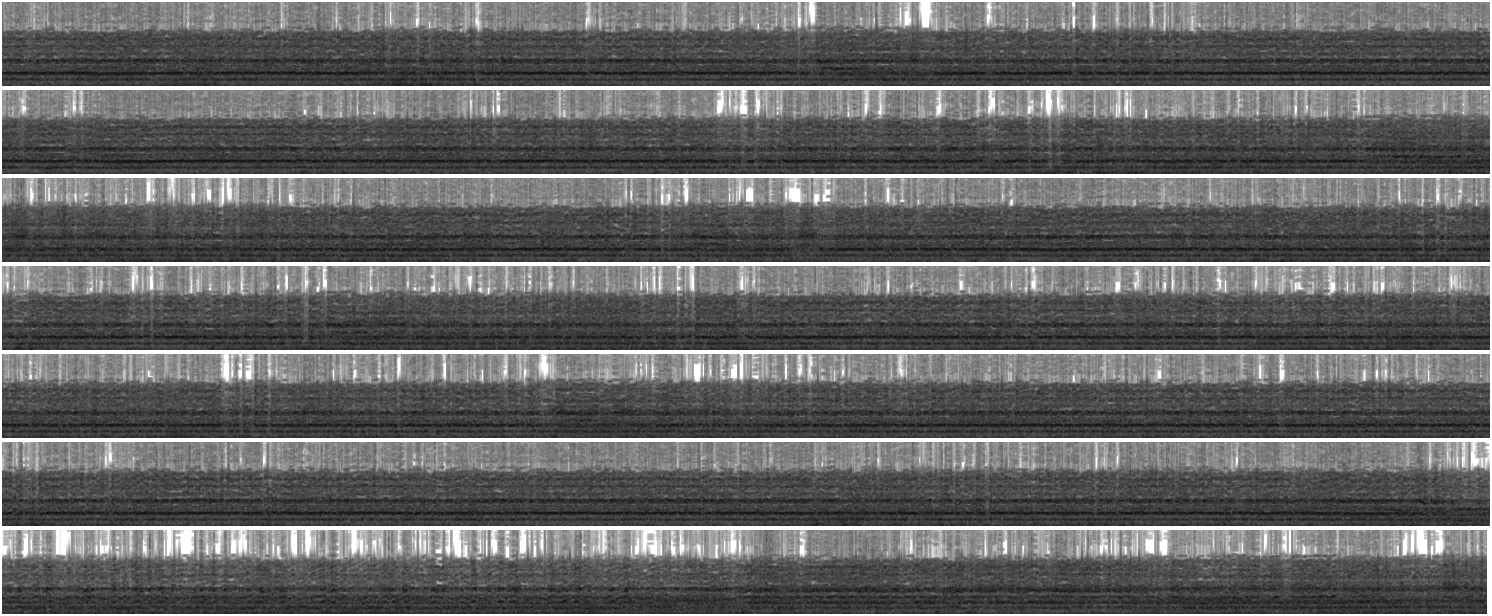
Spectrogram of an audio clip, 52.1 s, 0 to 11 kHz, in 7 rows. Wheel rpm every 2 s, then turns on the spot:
230, 230, 230, 230, 230, 240, 230, 230, 230, 230, 230, 230, 230, 230, 230, 230, 230, 240, 230, 230, 230, 230, 180, 160, 190, 210.
none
